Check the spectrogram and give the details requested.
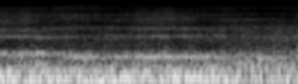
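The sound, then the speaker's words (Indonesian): A car's engine rumbles steadily, a low, continuous drone that holds at an even loudness throughout, with no voices. “Oh, mobil.”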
